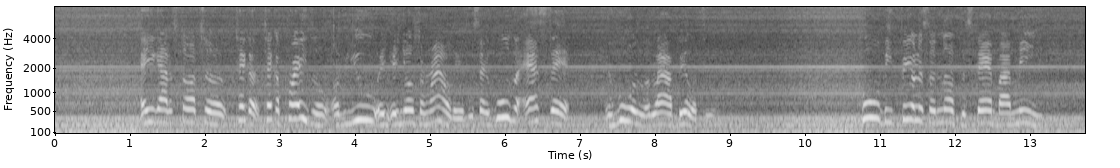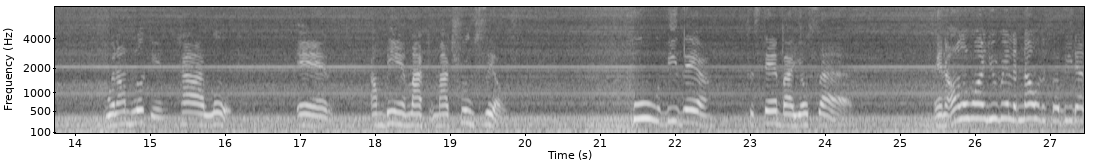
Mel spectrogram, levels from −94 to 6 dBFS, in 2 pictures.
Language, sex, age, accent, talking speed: English, female, 40-59, American, 145 wpm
